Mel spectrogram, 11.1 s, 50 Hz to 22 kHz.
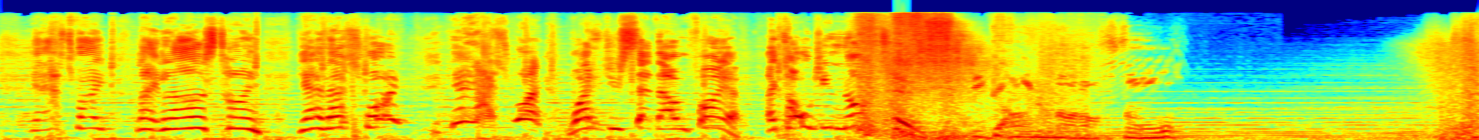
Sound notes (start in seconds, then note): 6.3 lighting whizzing; 8.9 dramatic instrumental music; 10.6 lightning zapping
